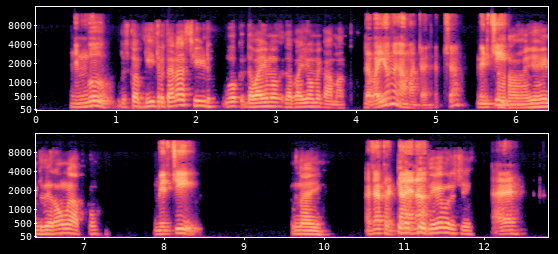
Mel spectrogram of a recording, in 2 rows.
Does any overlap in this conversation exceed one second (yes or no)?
no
